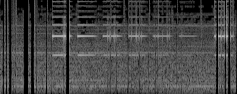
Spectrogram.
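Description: Train doors open with a chime.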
